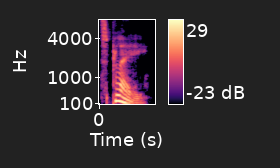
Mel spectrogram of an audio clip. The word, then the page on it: splay: British English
